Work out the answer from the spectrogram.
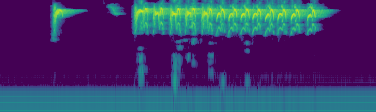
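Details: Crimson sunbird singing vigorously at midday: one sharp, very high descending note, a faint chip, then a rapid dry trill of about fourteen bright chirps lasting two seconds.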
